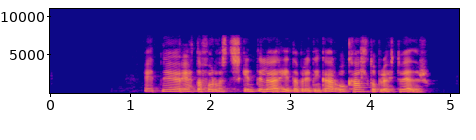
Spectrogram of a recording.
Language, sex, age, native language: Icelandic, female, 40-49, Icelandic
